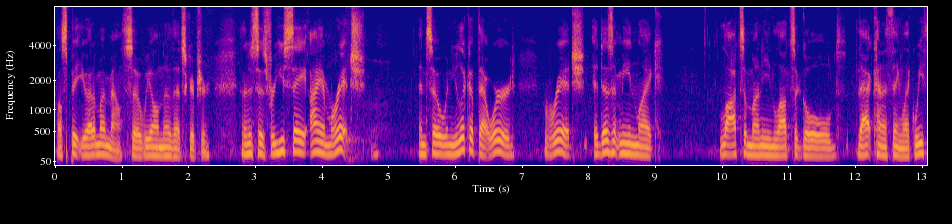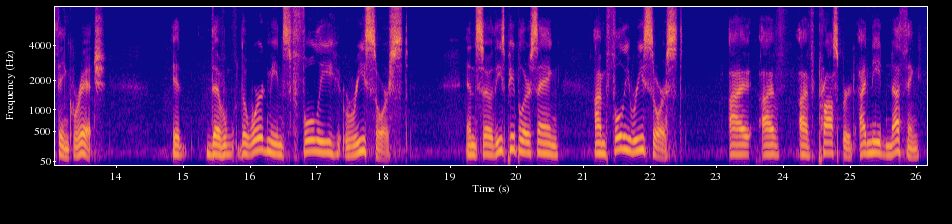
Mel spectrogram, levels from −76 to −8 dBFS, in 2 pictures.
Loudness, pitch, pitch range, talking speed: -23 LUFS, 140 Hz, 125-160 Hz, 165 wpm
